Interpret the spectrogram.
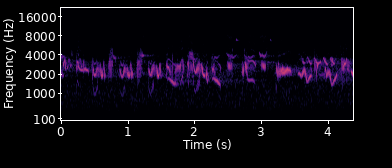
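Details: Bendire's thrasher song from western North America, a chattering, rapid sequence of short slurred and warbled notes in quick succession, slightly choppy, with a clearer whistled note near the end.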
